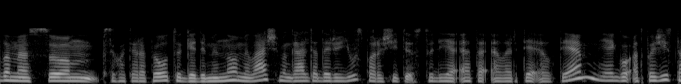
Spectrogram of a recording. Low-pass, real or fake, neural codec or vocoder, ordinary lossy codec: 5.4 kHz; real; none; MP3, 32 kbps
